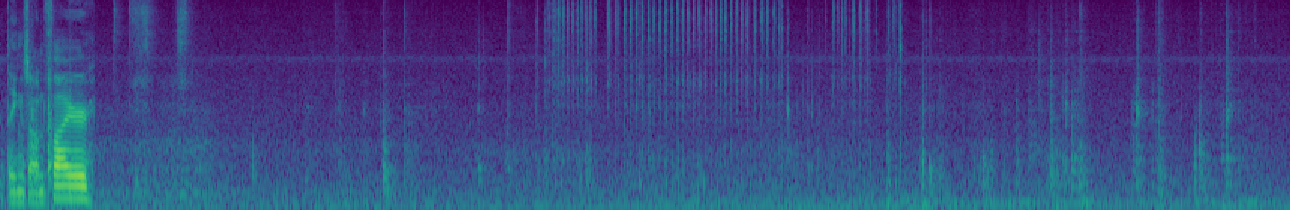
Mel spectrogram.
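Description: Metal tools clink and tap against an engine.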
